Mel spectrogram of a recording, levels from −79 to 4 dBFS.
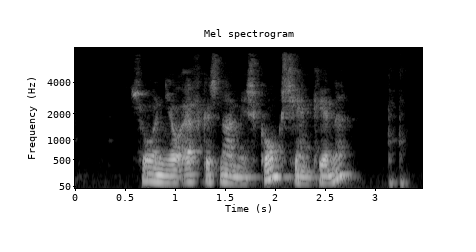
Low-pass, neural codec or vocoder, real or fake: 7.2 kHz; none; real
